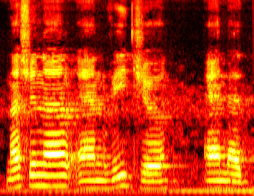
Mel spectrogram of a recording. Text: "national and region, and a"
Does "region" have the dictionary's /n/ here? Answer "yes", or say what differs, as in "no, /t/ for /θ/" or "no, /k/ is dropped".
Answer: no, /n/ is dropped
